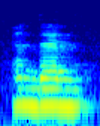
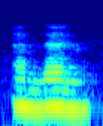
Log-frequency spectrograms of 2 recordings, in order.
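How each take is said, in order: Both takes have the same delivery.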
